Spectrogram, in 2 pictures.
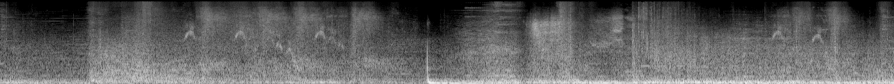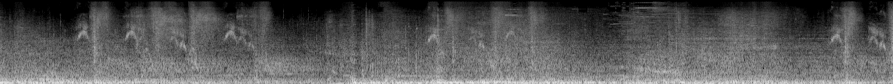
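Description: Confringo blasting spells exploding in Hogwarts Legacy, mixed with other combat spells: repeated heavy booms and bursts with whooshing impacts, loud and close, rolling into one another almost without pause.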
